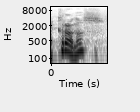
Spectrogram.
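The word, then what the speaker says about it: Qo'noS: Bueno, los Klingons sale que viven viven en un planeta que se escribe todo raro, pero se pronuncia Kronos.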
